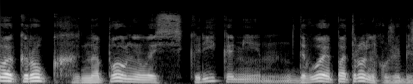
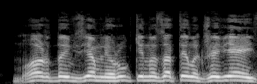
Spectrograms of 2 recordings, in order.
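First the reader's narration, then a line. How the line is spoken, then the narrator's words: Yelling. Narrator (Russian): заорал старший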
